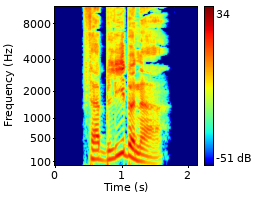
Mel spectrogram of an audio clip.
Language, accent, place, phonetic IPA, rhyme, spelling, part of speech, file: German, Germany, Berlin, [fɛɐ̯ˈbliːbənɐ], -iːbənɐ, verbliebener, adjective, De-verbliebener.ogg
- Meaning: inflection of verblieben: 1. strong/mixed nominative masculine singular 2. strong genitive/dative feminine singular 3. strong genitive plural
